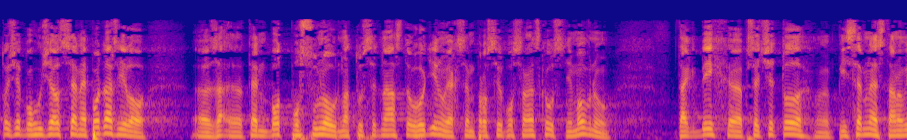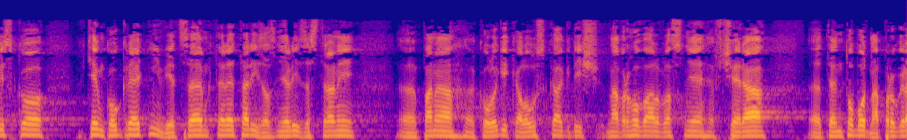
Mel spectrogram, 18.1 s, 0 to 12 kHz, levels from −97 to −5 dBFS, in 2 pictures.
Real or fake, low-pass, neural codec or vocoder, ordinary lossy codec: real; 7.2 kHz; none; MP3, 32 kbps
